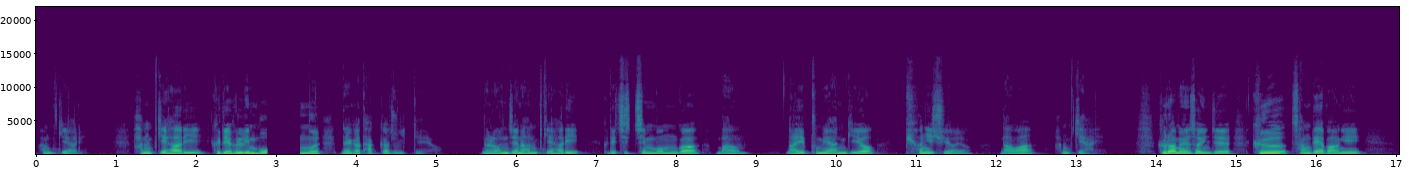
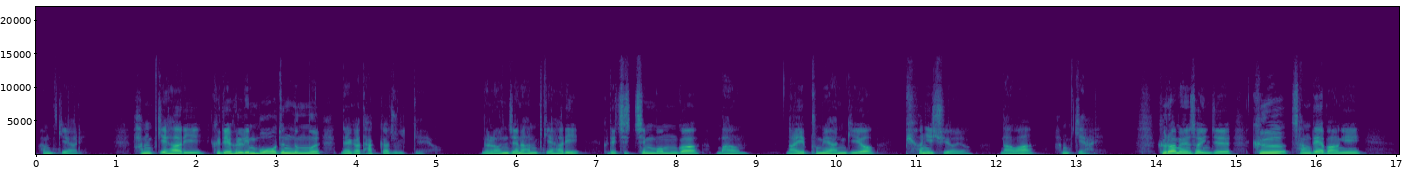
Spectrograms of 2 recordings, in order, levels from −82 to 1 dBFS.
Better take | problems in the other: second | audio cutting out; at 3 s

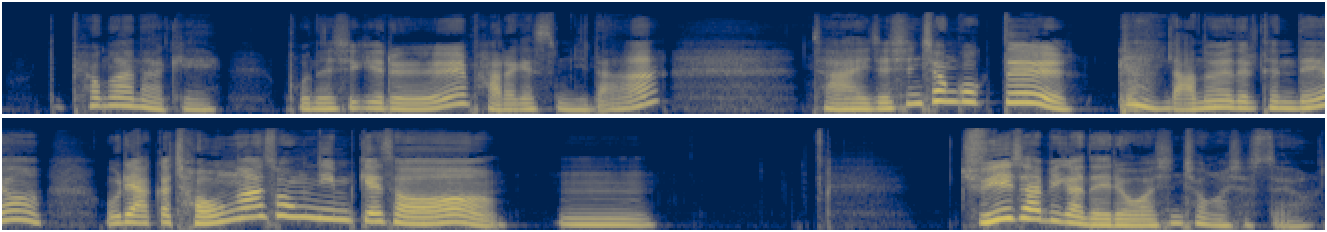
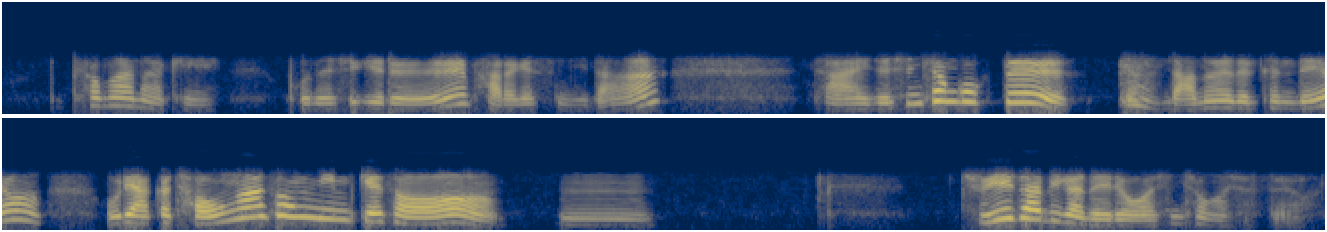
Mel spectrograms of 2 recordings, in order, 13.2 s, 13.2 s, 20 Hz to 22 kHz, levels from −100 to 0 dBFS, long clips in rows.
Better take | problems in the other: first | phone-call audio; nothing above 3 kHz

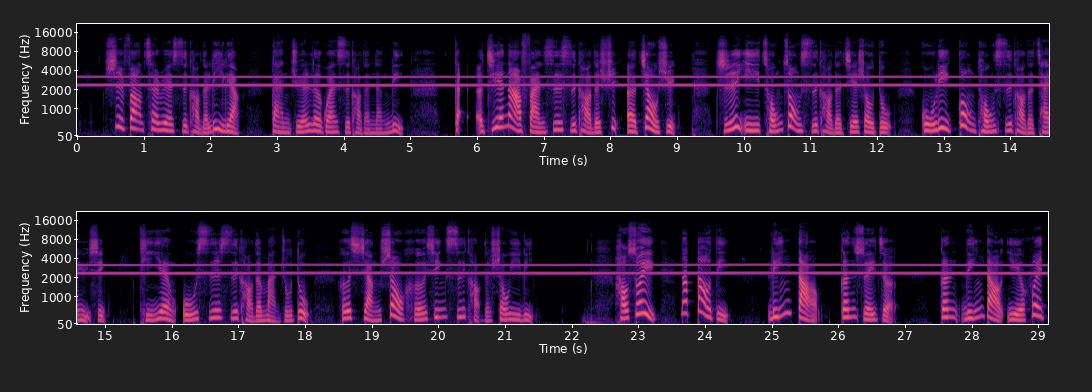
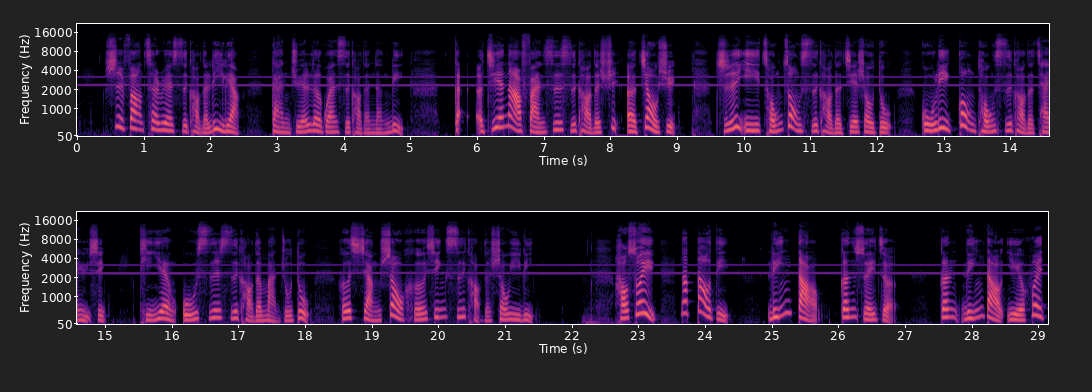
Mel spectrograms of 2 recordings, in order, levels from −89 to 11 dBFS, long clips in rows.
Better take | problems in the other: second | high-pitched whine; loud; throughout; 2.5 kHz, 6 dB below the speech; faint in the second

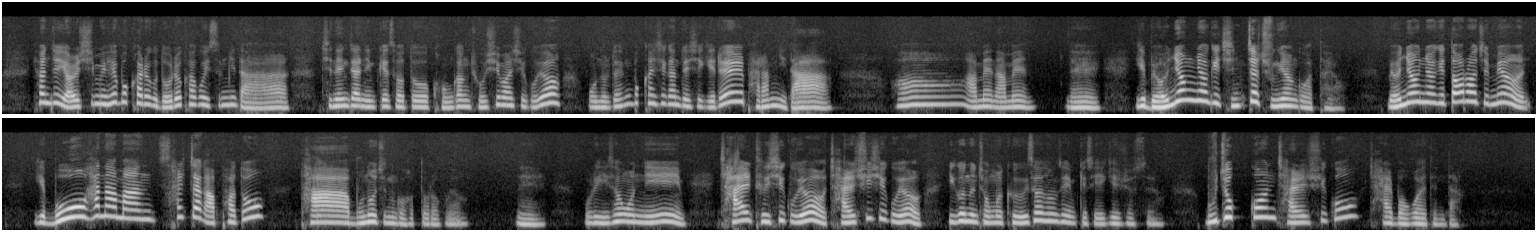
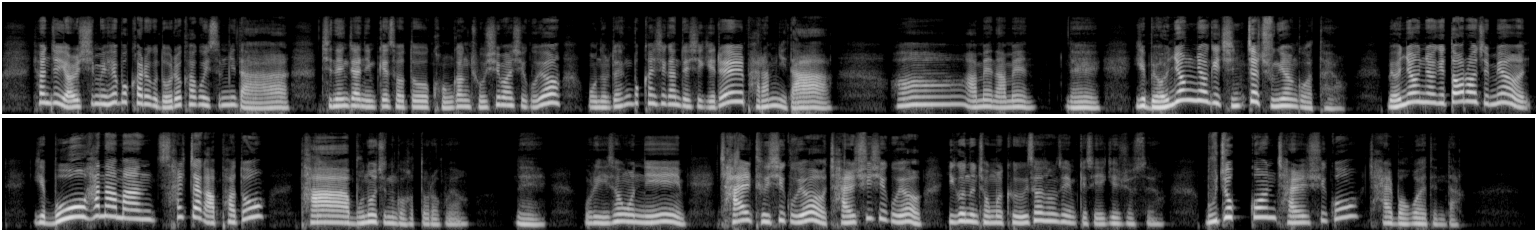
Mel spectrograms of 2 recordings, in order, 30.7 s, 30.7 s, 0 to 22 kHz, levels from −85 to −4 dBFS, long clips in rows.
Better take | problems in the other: second | hiss; faint; throughout; 25 dB below the speech

